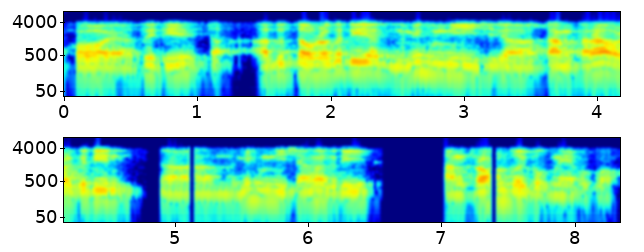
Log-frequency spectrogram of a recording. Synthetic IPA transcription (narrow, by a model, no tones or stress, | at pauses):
hojadujdiadutawɾaɡadinɯmiɦɯmnitaŋtaɾaɔɾaɡɐdi | nɯmiɦɯmnisaŋaɡɐdi | taŋtɾaumdɔjbɔk̚nebak̚ɔ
